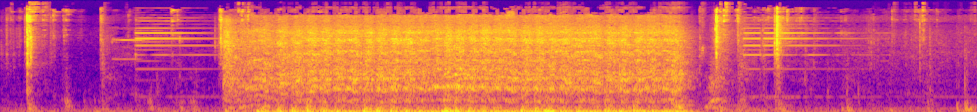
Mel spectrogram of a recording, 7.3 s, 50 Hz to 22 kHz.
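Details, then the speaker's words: Freshly built VW VR6 engine after fuel filter O-ring replacement and part swap, cranking: starter spins at an even rhythm for about three seconds, never catches; cranks but no start, cause unconfirmed, oil leak found afterward. "I don't know if the sensor's reading or not. All right, so that's obviously not working, but we got another issue."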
